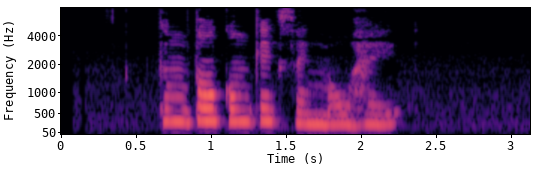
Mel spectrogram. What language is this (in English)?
Cantonese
